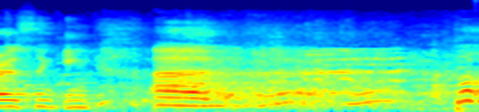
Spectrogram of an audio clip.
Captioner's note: audience laughs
